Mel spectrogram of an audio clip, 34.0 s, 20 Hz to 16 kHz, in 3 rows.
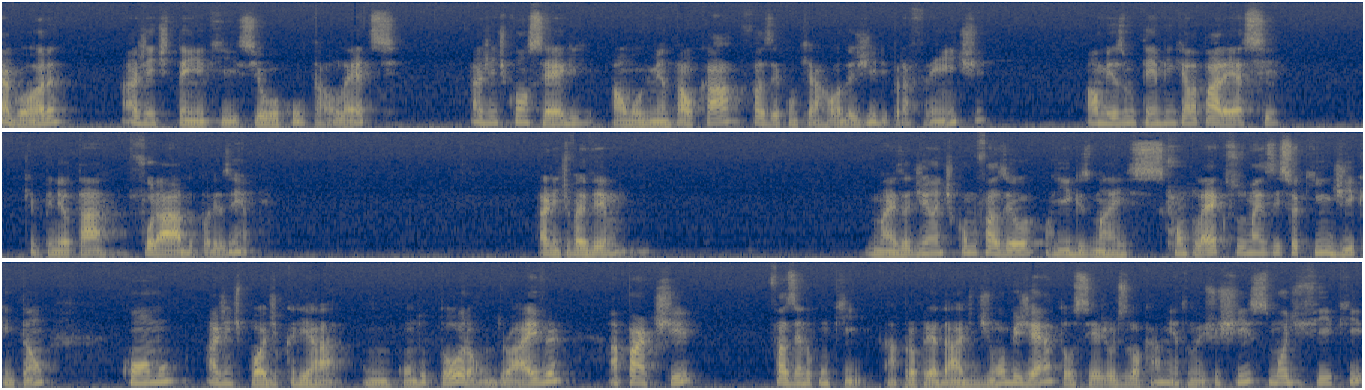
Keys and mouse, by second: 0.2 Tab, 0.5 middle click, 3.0 h, 3.8 click, 4.1 shift+middle click, 5.1 click, 5.1 shift+middle click, 10.5 shift+middle click, 11.4 middle click, 12.1 middle click, 12.4 ctrl+middle click, 13.1 shift+middle click, 14.1 middle click, 14.2 middle click, 15.2 click, 21.4 middle click, 22.9 middle click, 24.2 click, 29.9 click, 31.3 click, 33.4 click.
